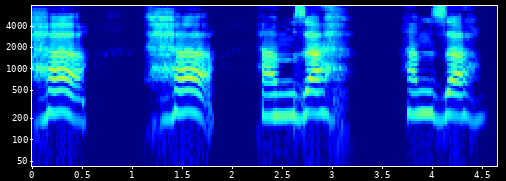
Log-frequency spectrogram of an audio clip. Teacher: حلق کا وہ حصہ جو سینے کی طرف ہے، اس سے حمزہ اور ہا ادا ہوتے ہیں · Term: اقصائے حلق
